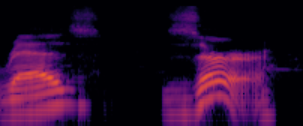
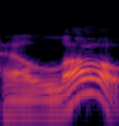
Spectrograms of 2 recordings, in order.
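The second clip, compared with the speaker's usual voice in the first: "hello" with lifted intonation, said louder. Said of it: "Now we add the intonation".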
